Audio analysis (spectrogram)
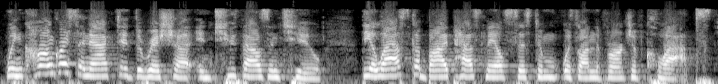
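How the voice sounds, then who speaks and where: A woman lawyer giving a formal oral argument before appeals judges, loud and steady as she answers questions. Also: a little high, normal speed, poor audio. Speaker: appellate lawyer.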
